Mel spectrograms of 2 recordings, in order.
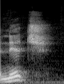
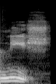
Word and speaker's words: niche: Look for a company with a niche or niche, depending on how you want to pronounce it.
